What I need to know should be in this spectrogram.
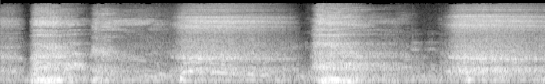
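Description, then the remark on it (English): Heavy, rasping breathing heard on the other end of a phone line: about four slow, loud, noisy breaths in and out, with short pauses between them, like someone deliberately imitating menacing breathing. No talking. “And all you hear on the other end of the phone, I'm serious, it's like Darth Vader.”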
